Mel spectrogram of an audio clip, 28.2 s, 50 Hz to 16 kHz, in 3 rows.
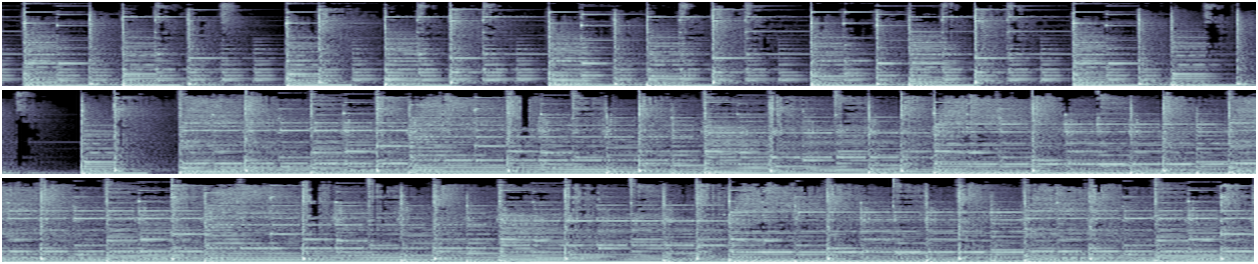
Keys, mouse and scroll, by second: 0.1 click, 1.5 ctrl+z, 2.5 click, 3.4 click, 4.6 click, 6.3 click, 8.3 click, 9.1 click, 9.5 click, 11.0-14.7 drag, 16.5-17.2 typing, 16.5 click, 17.3 click, 20.4 click, 20.6-21.3 typing, 20.8 scroll up 2, 21.6-21.9 scroll up 1, 22.6 scroll down 1, 23.2 scroll down 1, 24.1-26.2 typing, 24.1 scroll up 1, 25.1-25.7 scroll down 2, 26.0 scroll down 1, 26.6 scroll down 1, 28.1 click.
